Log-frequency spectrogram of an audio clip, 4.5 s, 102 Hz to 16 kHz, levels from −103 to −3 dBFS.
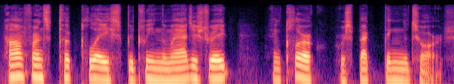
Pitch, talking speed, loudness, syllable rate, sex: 140 Hz, 145 wpm, -17 LUFS, 5.7 syllables/s, male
